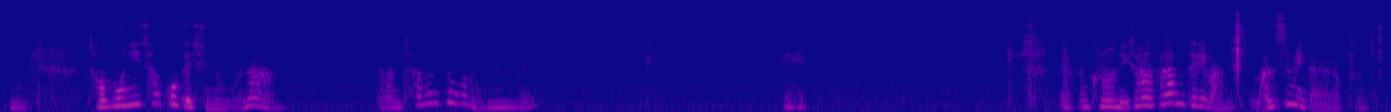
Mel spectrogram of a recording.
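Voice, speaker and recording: A young woman chats to her viewers at a very quick clip, a former announcer telling stories from her career. She slips into little voices for the people she quotes. A faint noise sits under the recording. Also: medium pitch. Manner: chatty storytelling, acts out quoted people. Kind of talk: casual chat to viewers while doing makeup.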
